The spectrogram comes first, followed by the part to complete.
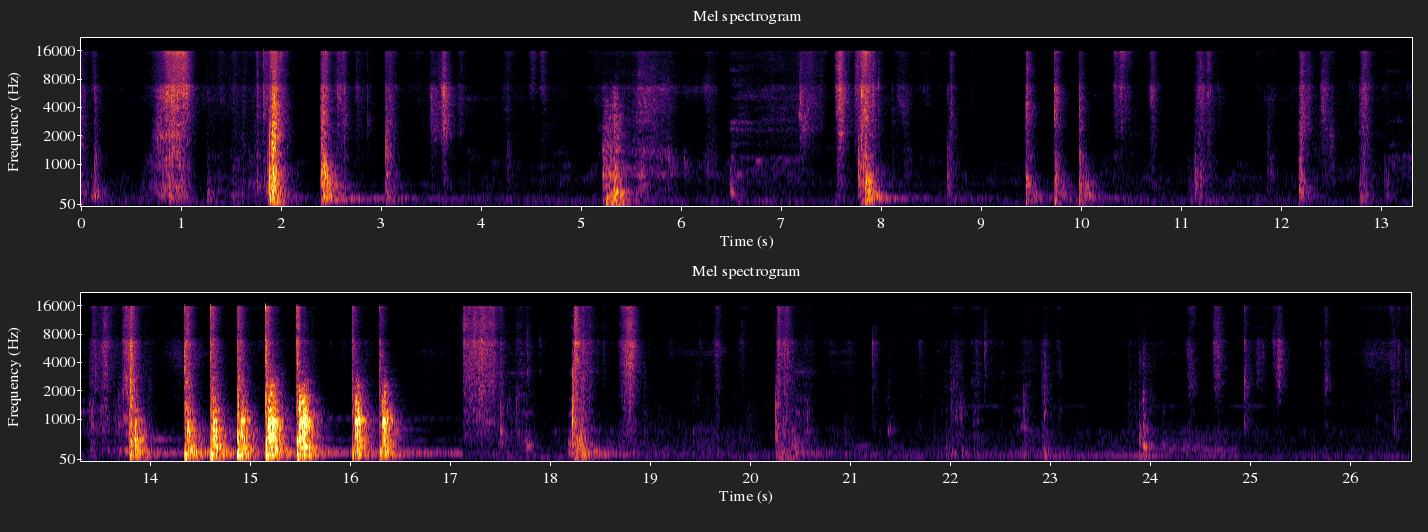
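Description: Gloved hands slapping and knocking an upturned plastic basin to free a set block of homemade soap, with scattered thumps of cardboard and the basin being handled. The loudest part is a quick run of hollow knocks about fourteen to seventeen seconds in.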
